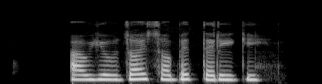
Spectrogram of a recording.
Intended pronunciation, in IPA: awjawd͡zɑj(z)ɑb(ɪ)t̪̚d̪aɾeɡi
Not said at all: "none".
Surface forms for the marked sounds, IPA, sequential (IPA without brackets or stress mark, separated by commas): s, ɪ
